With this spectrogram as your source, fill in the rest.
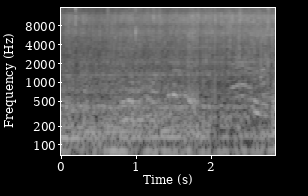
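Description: Steady, dense sizzling of chicken curry in a pan as tomatoes go in, a continuous crackling hiss with no clear breaks.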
